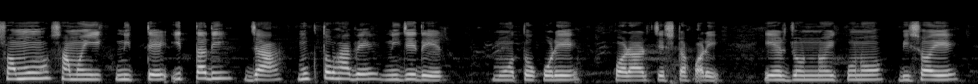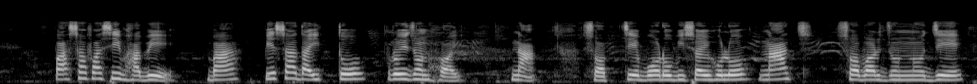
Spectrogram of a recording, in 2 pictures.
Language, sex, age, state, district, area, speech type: Bengali, female, 18-30, West Bengal, Murshidabad, rural, spontaneous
